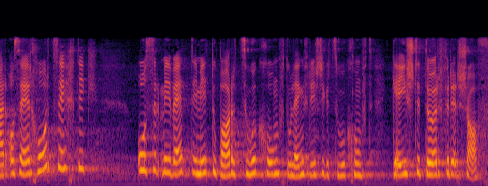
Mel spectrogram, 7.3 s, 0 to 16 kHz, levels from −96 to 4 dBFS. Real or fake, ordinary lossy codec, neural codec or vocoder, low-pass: real; none; none; 7.2 kHz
